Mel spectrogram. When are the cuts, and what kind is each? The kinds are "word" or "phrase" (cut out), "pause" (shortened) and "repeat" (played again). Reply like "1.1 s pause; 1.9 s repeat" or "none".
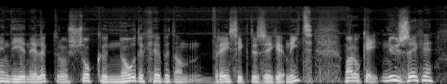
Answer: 2.1 s phrase; 2.5 s word; 2.9 s word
